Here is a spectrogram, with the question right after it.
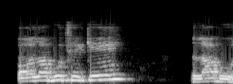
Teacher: শব্দের শুরুতে অধ্বনি লোপ পেয়েছে সুতরাং এটা আদি স্বরলোপ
